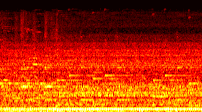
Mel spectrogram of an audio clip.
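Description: Hair dryer running steadily on its low setting, a constant whirring hum from its motor and fan.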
